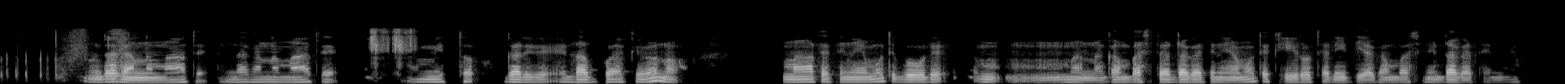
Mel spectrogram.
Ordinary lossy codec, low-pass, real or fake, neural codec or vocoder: AAC, 32 kbps; 5.4 kHz; real; none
